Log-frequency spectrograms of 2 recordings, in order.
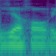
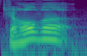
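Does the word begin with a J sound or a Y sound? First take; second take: Y sound; J sound. First: The word begins with a Y sound. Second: The word begins with a J sound. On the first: "It's supposed to be Yehovah" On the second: "the Y is pronounced like a J"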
